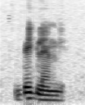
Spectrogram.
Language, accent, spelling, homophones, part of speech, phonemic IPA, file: French, France, déglingue, déglinguent / déglingues, verb, /de.ɡlɛ̃ɡ/, LL-Q150 (fra)-déglingue.wav
- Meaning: inflection of déglinguer: 1. first/third-person singular present indicative/subjunctive 2. second-person singular imperative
